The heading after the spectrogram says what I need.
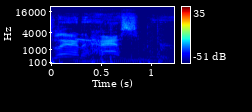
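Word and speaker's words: Lannahechee: Yeah, but it's pronounced Lanahatchee. Why is everything in English said differently than it's written?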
